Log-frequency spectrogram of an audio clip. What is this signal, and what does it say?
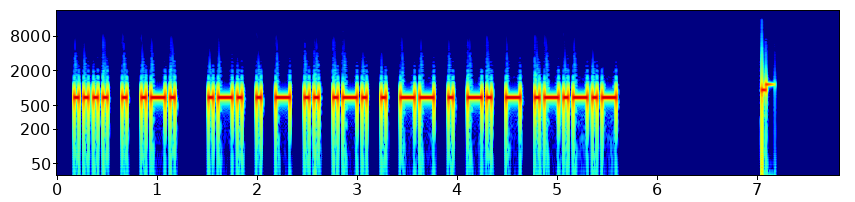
Morse code, heard as a keyed tone, about 25 wpm, 700 Hz. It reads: HER RETIREMENT.
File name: practice / 25wpm / Difficult Sentences with Hints - 25wpm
